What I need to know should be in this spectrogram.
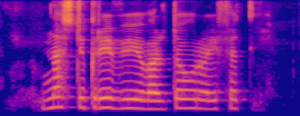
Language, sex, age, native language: Icelandic, male, 12, Icelandic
